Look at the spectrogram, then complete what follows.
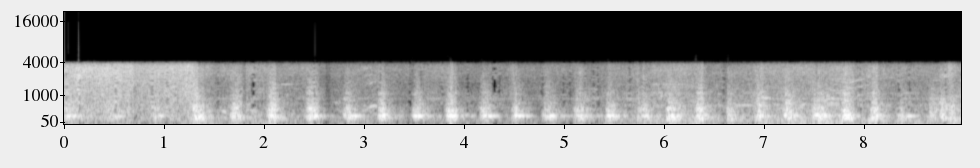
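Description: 0-8-0 steam tank locomotive letting off a steady hiss of steam. About a second and a half in, its exhaust chuffs begin at about three beats a second as it gets under way, with the hiss continuing beneath.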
